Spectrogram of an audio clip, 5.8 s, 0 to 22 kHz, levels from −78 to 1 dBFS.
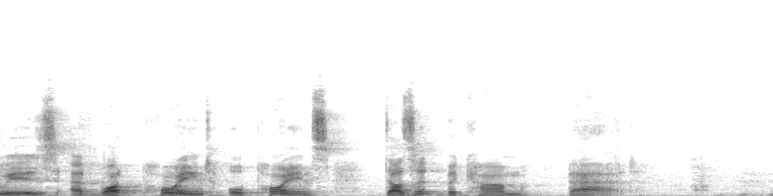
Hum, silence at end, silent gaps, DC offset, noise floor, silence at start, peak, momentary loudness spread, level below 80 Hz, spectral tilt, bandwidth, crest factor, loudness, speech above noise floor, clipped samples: none; 0.2 s; none; under 0.1%; -53 dBFS; 0 s; -6 dBFS; 11 LU; -54 dBFS; -4.5 dB/octave; 12.5 kHz; 22 dB; -27 LUFS; 27 dB; under 0.1%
